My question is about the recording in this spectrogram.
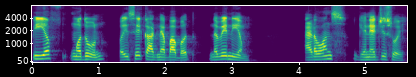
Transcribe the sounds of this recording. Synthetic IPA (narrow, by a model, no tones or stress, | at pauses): piefməd̪ʱuːn | pəjsekaɽɳjababət̪ | nəʋenijəm | ɛɽʋansɡʱeɽ̃jat͡ɕiːsoj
